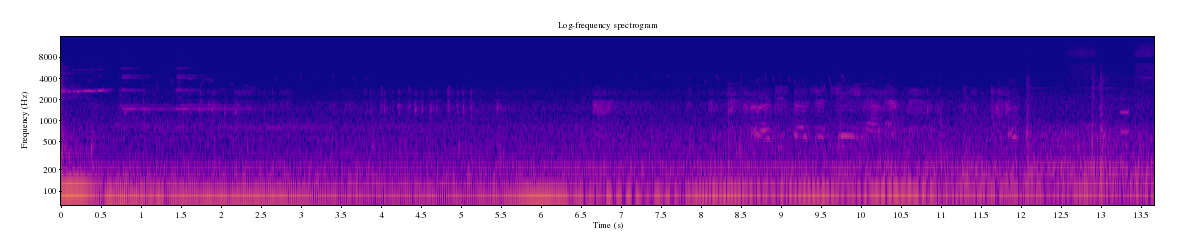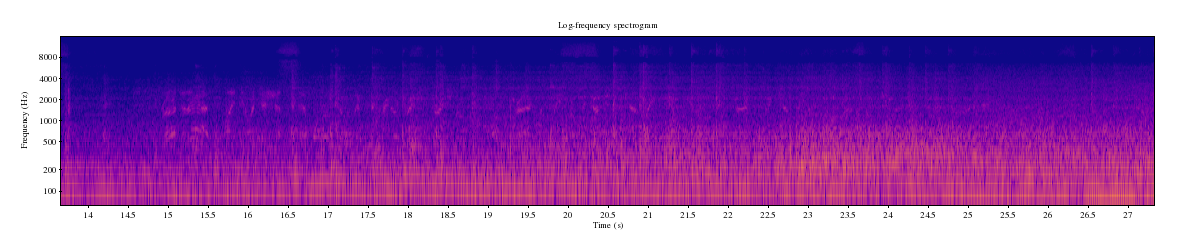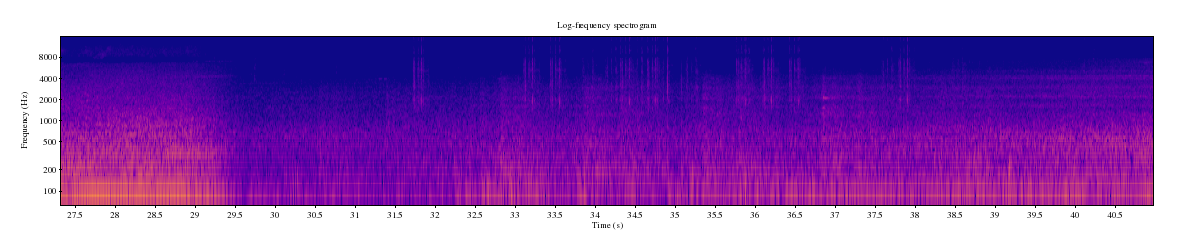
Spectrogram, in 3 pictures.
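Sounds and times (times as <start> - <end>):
train wheels rumbling on rails: 0.0 - 40.9.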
